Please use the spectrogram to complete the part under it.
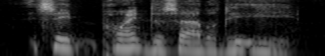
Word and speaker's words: de: But remember, in French, it's pronounced de, kind of a, you know, like de, you know.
